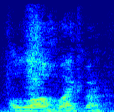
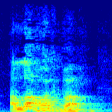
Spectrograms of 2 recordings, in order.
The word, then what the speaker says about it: Allahu Akbar: But before we proceed, let's talk about the pronunciation of the takbir. How do you say the takbir? Allahu Akbar. Allahu Akbar.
